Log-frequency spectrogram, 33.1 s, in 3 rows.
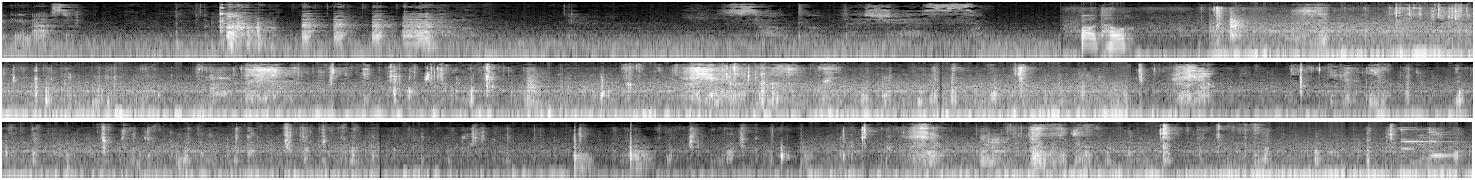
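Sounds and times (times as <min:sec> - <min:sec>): low steady hum: 0:00.0 - 0:33.0
person chewing wetly: 0:09.8 - 0:14.9, 0:15.5 - 0:26.4, 0:27.0 - 0:32.9.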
